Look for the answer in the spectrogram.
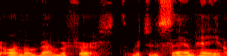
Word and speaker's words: Samhain: Halloween's origins date back to the ancient Celtic festival of Samhain, and that's pronounced Samhain.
